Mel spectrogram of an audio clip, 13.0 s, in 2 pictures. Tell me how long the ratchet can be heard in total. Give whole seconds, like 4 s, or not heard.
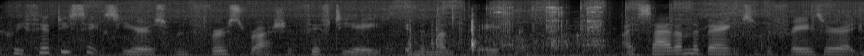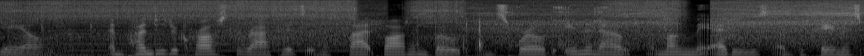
3 s.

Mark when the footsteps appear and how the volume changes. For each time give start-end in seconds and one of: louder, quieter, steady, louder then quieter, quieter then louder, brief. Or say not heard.
not heard.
